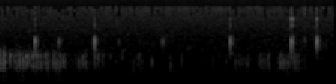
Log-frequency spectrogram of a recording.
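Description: Near silence, with faint scattered ticks of a stylus writing on a tablet.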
